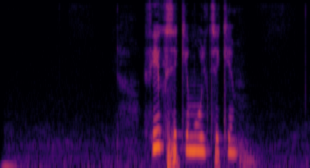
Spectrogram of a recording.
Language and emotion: Russian, neutral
